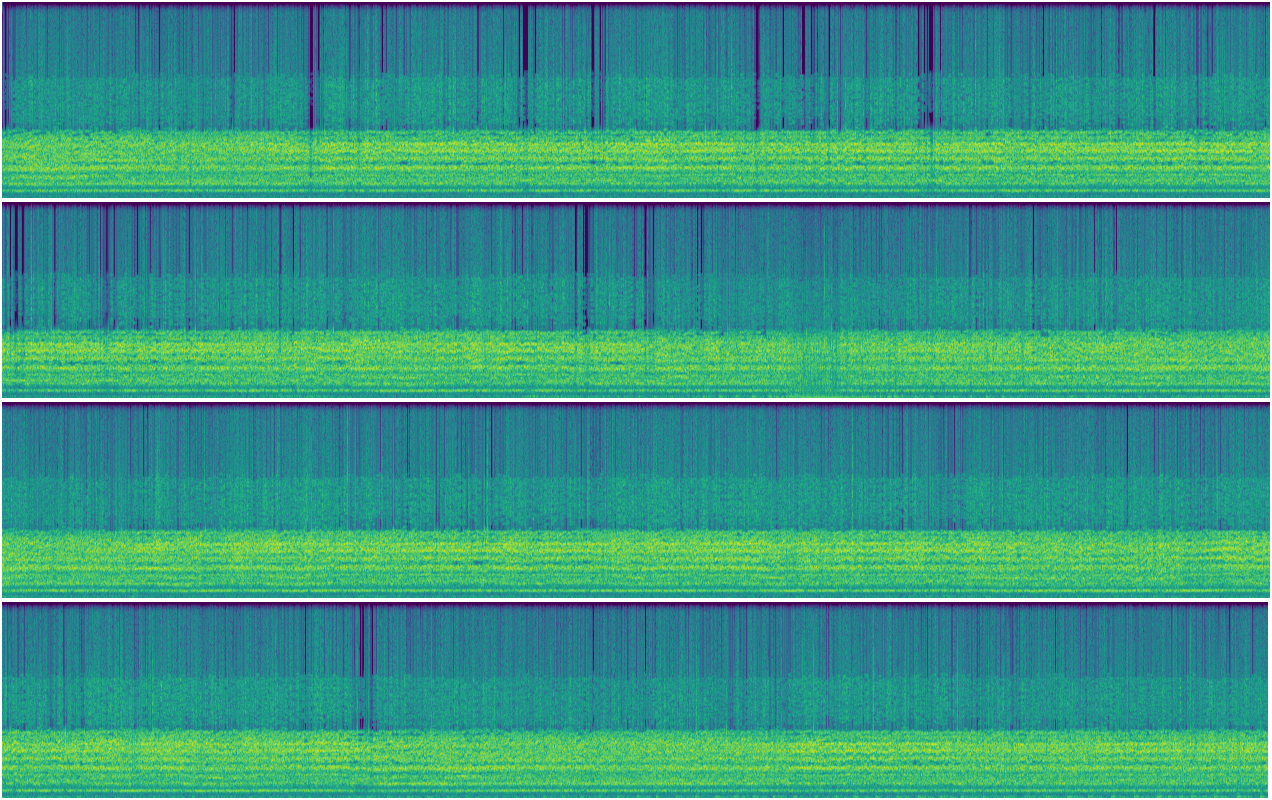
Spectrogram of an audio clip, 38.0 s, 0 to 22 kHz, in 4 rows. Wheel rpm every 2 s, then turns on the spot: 230, 230, 230, 230, 230, 230, 230, 230, 230, 220, 220, 230, 230, 220, 230, 220, 230, 230, 230.
none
